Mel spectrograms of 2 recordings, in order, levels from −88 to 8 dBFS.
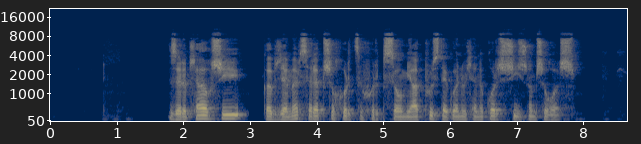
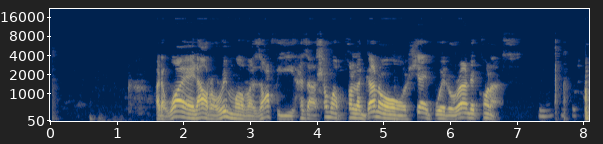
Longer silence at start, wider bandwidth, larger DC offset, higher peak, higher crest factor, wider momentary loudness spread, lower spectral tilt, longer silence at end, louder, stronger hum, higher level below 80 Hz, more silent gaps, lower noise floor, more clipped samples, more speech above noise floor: first, 1.8 s vs 1.6 s; first, 9.6 kHz vs 7.6 kHz; neither; second, -12 dBFS vs -2 dBFS; about the same, 20 dB vs 16 dB; about the same, 10 LU vs 11 LU; second, -3 dB/octave vs -6.5 dB/octave; first, 0.8 s vs 0 s; second, -30 LUFS vs -18 LUFS; neither; about the same, -62 dBFS vs -62 dBFS; first, 2.98-3.17 s vs none; first, -74 dBFS vs -70 dBFS; neither; second, 44 dB vs 52 dB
